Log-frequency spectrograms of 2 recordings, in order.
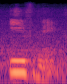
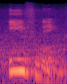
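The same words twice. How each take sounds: Both takes have the same delivery.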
